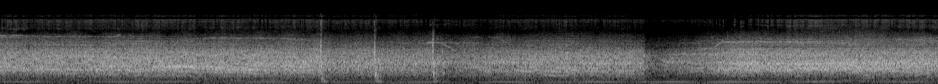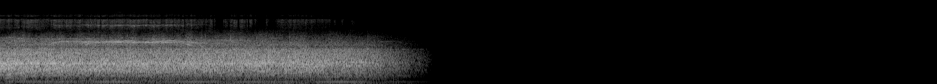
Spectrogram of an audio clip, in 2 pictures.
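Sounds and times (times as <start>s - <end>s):
crowd cheering in short bursts: 0.0s - 13.7s.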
